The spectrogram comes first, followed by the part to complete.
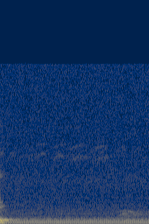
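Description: A pause in a man's speech: his last word fades out at the very start, then only a faint steady hum of several low tones held level.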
